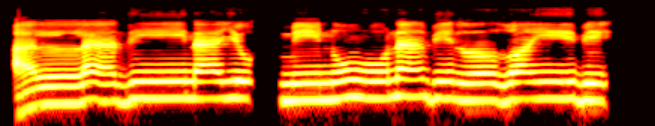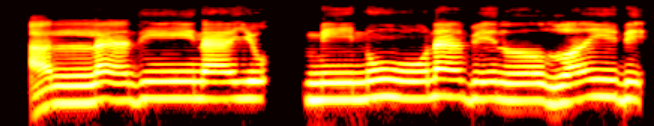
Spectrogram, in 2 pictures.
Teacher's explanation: huruf ghain keluar dari, tenggorokan bagian atas atau dikenalnya dengan tenggorokan terdekat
